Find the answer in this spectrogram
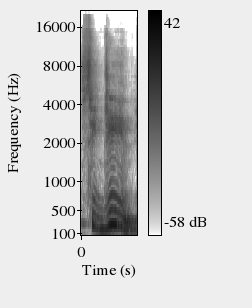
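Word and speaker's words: سجيل: kelimenin kullanıldığını görüyoruz siccil Farsçada taş anlamına gelen seng ile çamur ve toprak anlamına gelen kilden terkip olunmuş Sen kil şeklinde mürekkep bir kelime Arapçada siccil şeklinde telaffuz olunuyor çok pişmiş sert kiremit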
